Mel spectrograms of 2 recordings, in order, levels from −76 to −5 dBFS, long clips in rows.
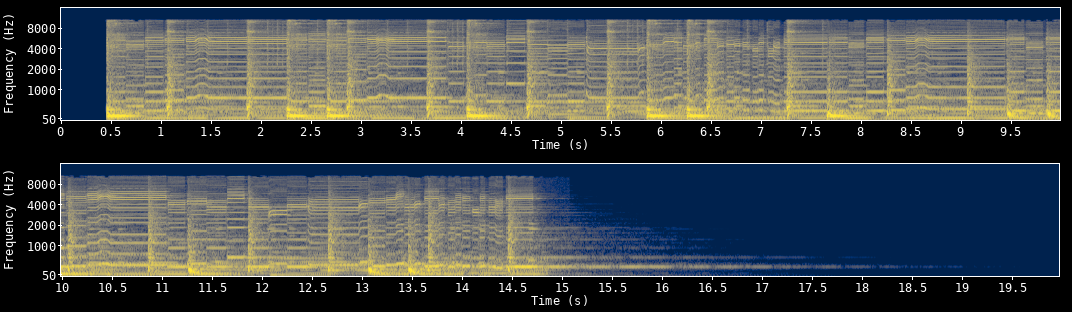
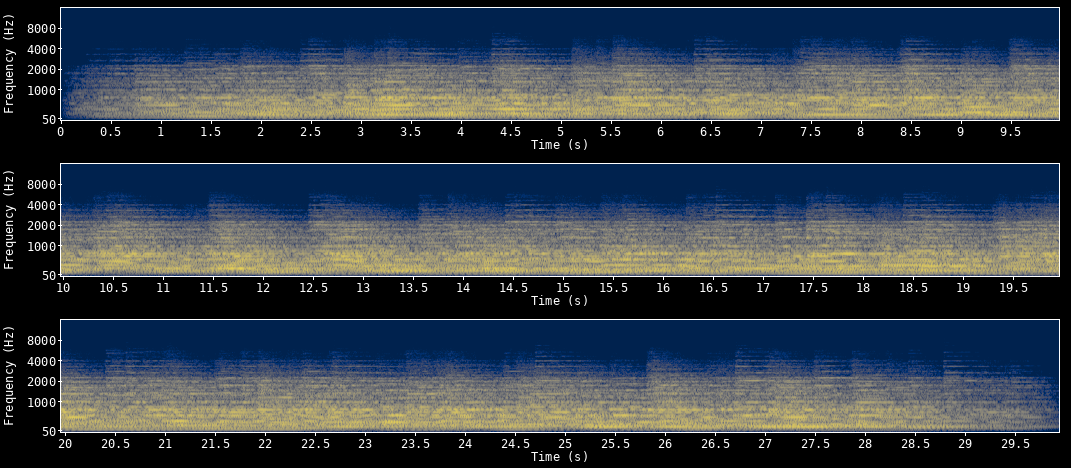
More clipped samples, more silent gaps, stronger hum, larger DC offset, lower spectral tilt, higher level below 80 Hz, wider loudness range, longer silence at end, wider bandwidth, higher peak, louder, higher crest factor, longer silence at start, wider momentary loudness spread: first, 0.5% vs under 0.1%; neither; neither; neither; second, -4 dB/octave vs -9.5 dB/octave; first, -22 dBFS vs -52 dBFS; first, 5 LU vs 1 LU; first, 3.9 s vs 0.2 s; first, 11 kHz vs 6 kHz; about the same, 0 dBFS vs -2 dBFS; first, -9 LUFS vs -17 LUFS; second, 10 dB vs 16 dB; first, 0.45 s vs 0.15 s; about the same, 6 LU vs 5 LU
